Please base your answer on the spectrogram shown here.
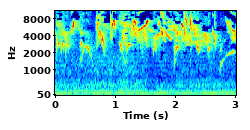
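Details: Black-throated canary, displaying (dancing) in a breeding setting, sings a fast, jumbled warble of high twittering notes and quick slurred trills, over a low background hum.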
